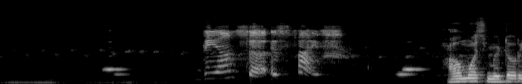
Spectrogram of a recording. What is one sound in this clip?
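A phone gives short electronic chimes.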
